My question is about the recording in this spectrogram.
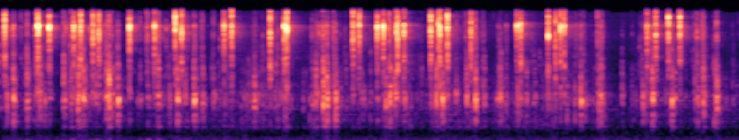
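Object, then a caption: Plastic mechanical keyboard. A pink plastic mechanical keyboard, tilted at an angle, is typed on with fingertips in a steady stream of quick, crisp clicky keystrokes. The clacks are bright and sharp with almost no low end, and each one dies away at once.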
